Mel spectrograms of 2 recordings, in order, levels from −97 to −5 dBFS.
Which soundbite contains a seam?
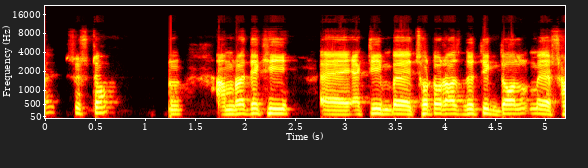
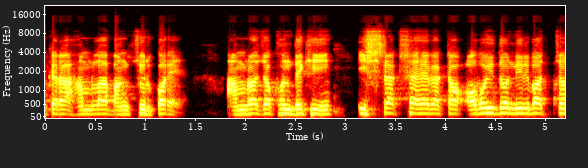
first; 1 cut; at 1.2 s

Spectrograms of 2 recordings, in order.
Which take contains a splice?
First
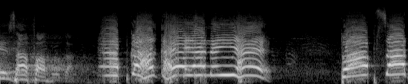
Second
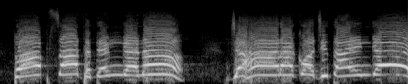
first; 1 cut; at 1.1 s

